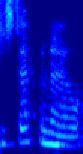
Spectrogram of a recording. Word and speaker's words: Stefano: go ahead and move to a doctor Stefano I would love to hear am I pronouncing their own name correctly yes that's correct um yeah uh Esau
